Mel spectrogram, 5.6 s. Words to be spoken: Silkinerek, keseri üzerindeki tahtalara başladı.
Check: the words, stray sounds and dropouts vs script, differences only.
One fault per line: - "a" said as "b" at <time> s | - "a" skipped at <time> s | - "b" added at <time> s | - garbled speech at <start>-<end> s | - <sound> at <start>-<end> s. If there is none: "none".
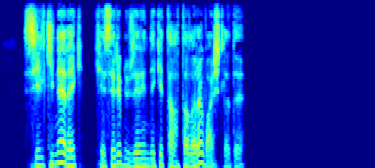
none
